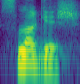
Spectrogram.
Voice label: "sluggish", us

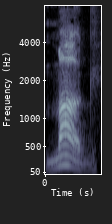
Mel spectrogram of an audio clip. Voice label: "mug", us

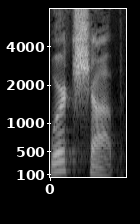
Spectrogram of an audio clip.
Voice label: "workshop", us

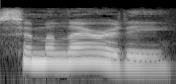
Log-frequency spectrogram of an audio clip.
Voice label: "similarity", us

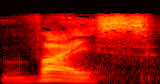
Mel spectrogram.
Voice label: "vice", us

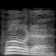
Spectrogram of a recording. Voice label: "quota", us

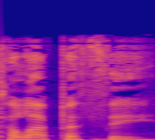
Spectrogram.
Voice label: "telepathy", us

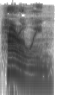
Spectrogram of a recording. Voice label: "harrowing", us

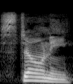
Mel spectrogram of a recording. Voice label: "stony", us

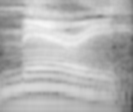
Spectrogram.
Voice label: "merry", us

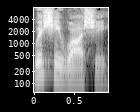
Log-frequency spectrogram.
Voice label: "wishy washy", us

